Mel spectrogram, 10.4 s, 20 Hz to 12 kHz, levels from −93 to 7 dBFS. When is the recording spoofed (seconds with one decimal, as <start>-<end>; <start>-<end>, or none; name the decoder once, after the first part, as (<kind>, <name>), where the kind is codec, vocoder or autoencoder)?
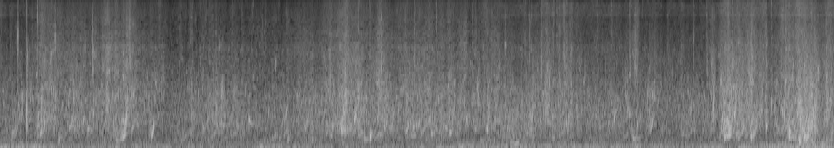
0.0-2.1 (autoencoder, DAC-VAE); 3.6-10.4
